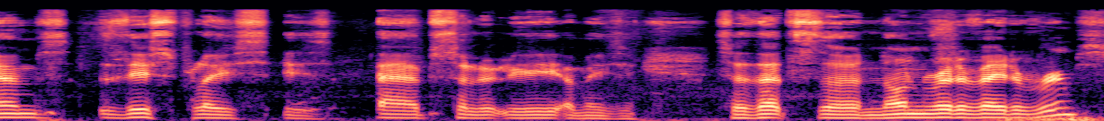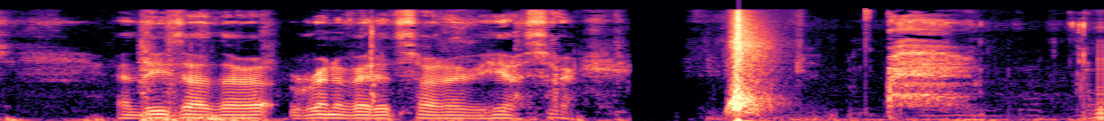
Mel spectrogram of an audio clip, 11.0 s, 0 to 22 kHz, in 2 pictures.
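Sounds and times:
sharp falling swish: 9.2s - 9.6s.

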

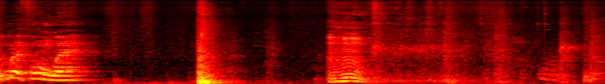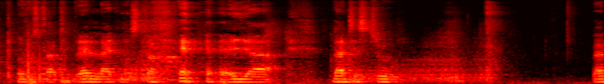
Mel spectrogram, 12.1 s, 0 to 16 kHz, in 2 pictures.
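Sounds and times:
door shutting thud: 2.0s - 2.4s.

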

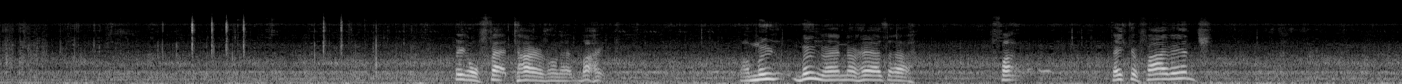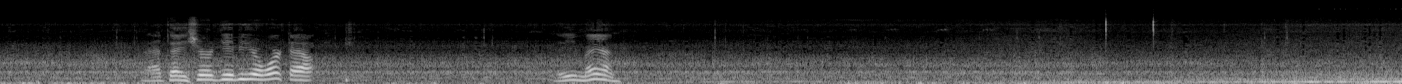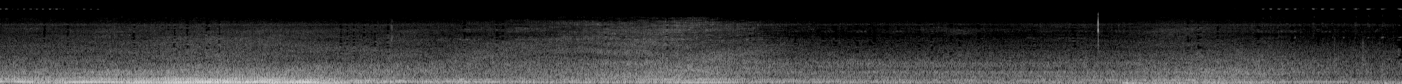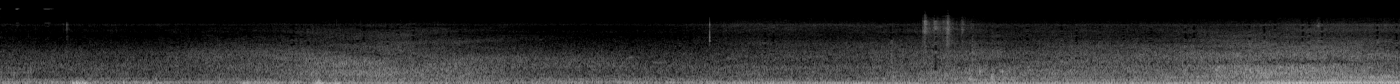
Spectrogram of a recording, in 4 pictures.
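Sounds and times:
road traffic: 0.0s - 56.0s
tyre noise on pavement: 0.0s - 56.0s
wind rumbling on camera: 0.0s - 56.0s.

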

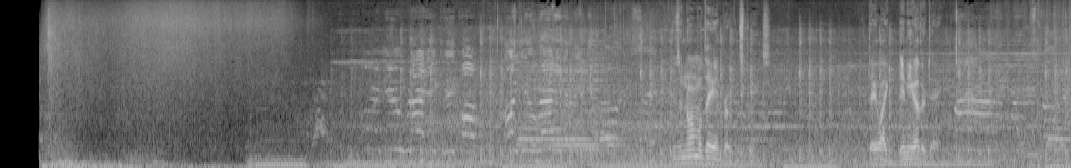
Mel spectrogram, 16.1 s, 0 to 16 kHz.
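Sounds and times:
noisy rush: 3.6s - 16.0s
sliding pitched tones: 3.7s - 16.0s
steady low drone: 3.7s - 16.0s.

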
